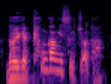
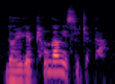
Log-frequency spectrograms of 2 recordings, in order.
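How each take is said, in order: First: Said in the usual way. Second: Much softer, lower, gentle blessing; Jesus comforting the trembling disciples, soft and tender. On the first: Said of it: "막 삿대질하고 야단친 것이 아니라". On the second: Pretend. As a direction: soothe frightened disciples softly. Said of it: "두려워 떨고 있는 것을 알고".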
